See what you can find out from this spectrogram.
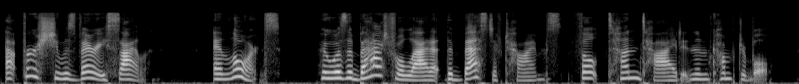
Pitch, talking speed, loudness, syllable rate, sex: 250 Hz, 175 wpm, -20 LUFS, 5.1 syllables/s, female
